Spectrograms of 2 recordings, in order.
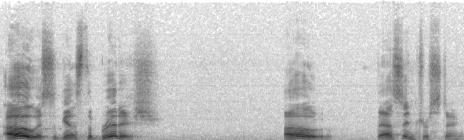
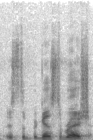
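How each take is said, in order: First: Loud, rising "Oh, it's against the British" as the penny drops; mock realization. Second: Said in the usual way. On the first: The French catching on, in mock surprise. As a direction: play the sudden dawning of "British", louder.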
